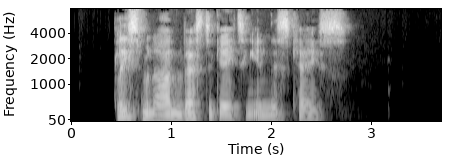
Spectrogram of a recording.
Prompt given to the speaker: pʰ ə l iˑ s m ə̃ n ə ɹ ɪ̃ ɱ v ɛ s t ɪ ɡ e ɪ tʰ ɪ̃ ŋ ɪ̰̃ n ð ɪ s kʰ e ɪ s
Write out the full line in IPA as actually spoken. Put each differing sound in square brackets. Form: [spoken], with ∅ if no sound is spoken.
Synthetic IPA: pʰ ə l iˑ s m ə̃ n ə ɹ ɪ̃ ɱ v ɛ s t ɪ ɡ e ɪ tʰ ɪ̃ ŋ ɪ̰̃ n ð ɪ s kʰ e ɪ s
